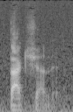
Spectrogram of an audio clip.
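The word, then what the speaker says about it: Bakshandeh: That's spelled SMARTMAN, the numbers 400, the at sign, YAHOO, the dot, com, COM, and my Facebook name is Ariel Bakshanan.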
